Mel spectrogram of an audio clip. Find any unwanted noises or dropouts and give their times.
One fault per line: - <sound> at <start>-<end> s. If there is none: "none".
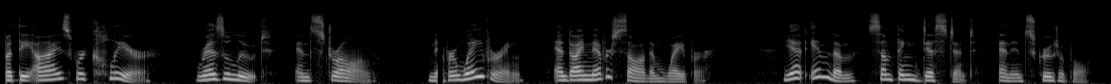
- dropout at 4.4-4.4 s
